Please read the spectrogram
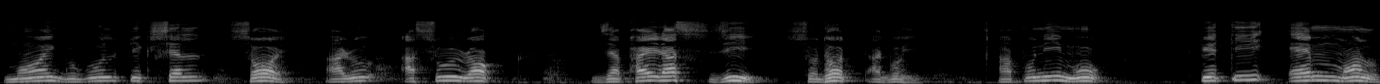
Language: Assamese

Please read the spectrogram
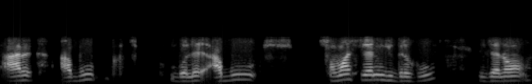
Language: Santali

